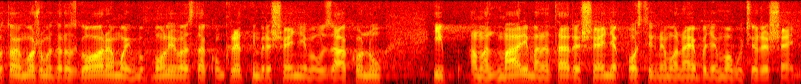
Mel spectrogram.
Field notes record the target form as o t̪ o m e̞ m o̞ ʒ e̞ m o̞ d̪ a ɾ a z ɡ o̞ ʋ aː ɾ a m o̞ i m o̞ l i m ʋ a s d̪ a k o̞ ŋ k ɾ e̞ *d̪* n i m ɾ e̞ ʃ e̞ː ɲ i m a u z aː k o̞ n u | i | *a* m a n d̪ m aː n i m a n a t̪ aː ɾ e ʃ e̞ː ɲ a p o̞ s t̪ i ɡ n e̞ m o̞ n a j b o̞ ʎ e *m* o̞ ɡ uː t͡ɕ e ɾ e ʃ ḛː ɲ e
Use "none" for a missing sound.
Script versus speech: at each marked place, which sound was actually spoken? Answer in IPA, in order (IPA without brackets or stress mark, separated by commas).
t̪, a, m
